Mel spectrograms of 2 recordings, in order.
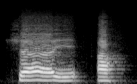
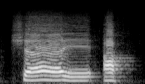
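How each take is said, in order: Both takes have the same delivery.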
